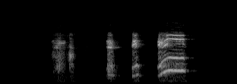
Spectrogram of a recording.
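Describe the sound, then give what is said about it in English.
A hen clucks in a short series of fairly loud calls: a quick double cluck, two single clucks, then a longer drawn-out squawk, with no talking. “My chicken just jumped over the fence.”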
